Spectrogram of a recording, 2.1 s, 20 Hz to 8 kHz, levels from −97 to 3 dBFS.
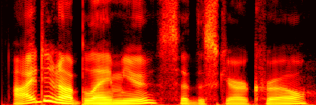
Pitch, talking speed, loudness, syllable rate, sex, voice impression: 150 Hz, 225 wpm, -19 LUFS, 5.8 syllables/s, male, masculine, adult-like, unique, slightly intense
